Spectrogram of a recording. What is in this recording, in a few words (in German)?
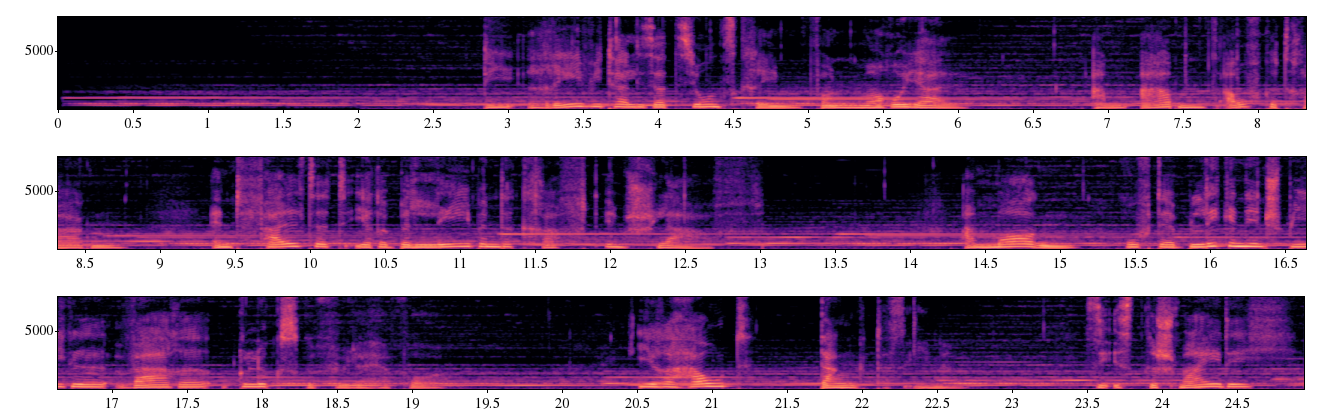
Werbung Creme Vital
